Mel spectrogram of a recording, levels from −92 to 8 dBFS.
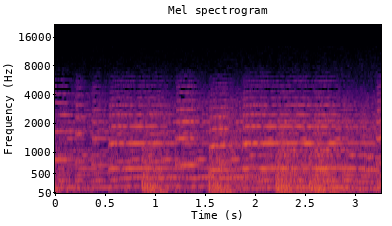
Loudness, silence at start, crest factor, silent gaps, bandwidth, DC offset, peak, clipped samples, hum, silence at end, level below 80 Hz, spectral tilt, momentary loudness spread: -32 LUFS; 0 s; 14 dB; none; 13 kHz; under 0.1%; -18 dBFS; under 0.1%; none; 0 s; -50 dBFS; -6.5 dB/octave; 5 LU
